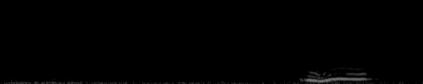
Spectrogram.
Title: Sound up for the snores 🔊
